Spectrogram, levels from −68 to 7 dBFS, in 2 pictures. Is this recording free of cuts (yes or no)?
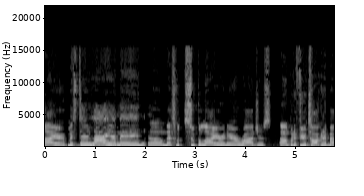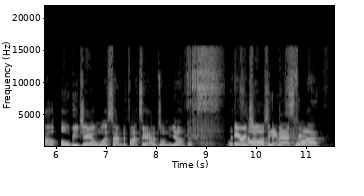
no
